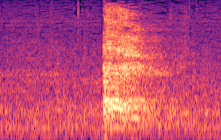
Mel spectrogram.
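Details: A little boy's single abrupt, explosive sneeze-like burst of air fades quickly against steady outdoor background noise, recorded on a cruise ship beside Hubbard Glacier; labelled cough.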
